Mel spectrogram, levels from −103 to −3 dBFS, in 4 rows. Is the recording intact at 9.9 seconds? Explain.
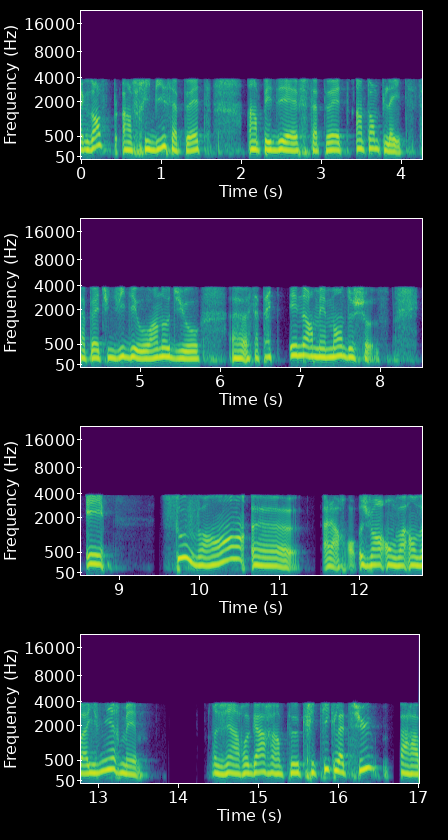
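Yes, the speech is intact at 9.9 seconds, with nothing wrong at that moment beyond the ordinary narrowband sound of the call path, which carries nothing above 4 kHz.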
